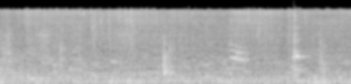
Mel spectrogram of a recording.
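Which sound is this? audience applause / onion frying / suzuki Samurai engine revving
onion frying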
